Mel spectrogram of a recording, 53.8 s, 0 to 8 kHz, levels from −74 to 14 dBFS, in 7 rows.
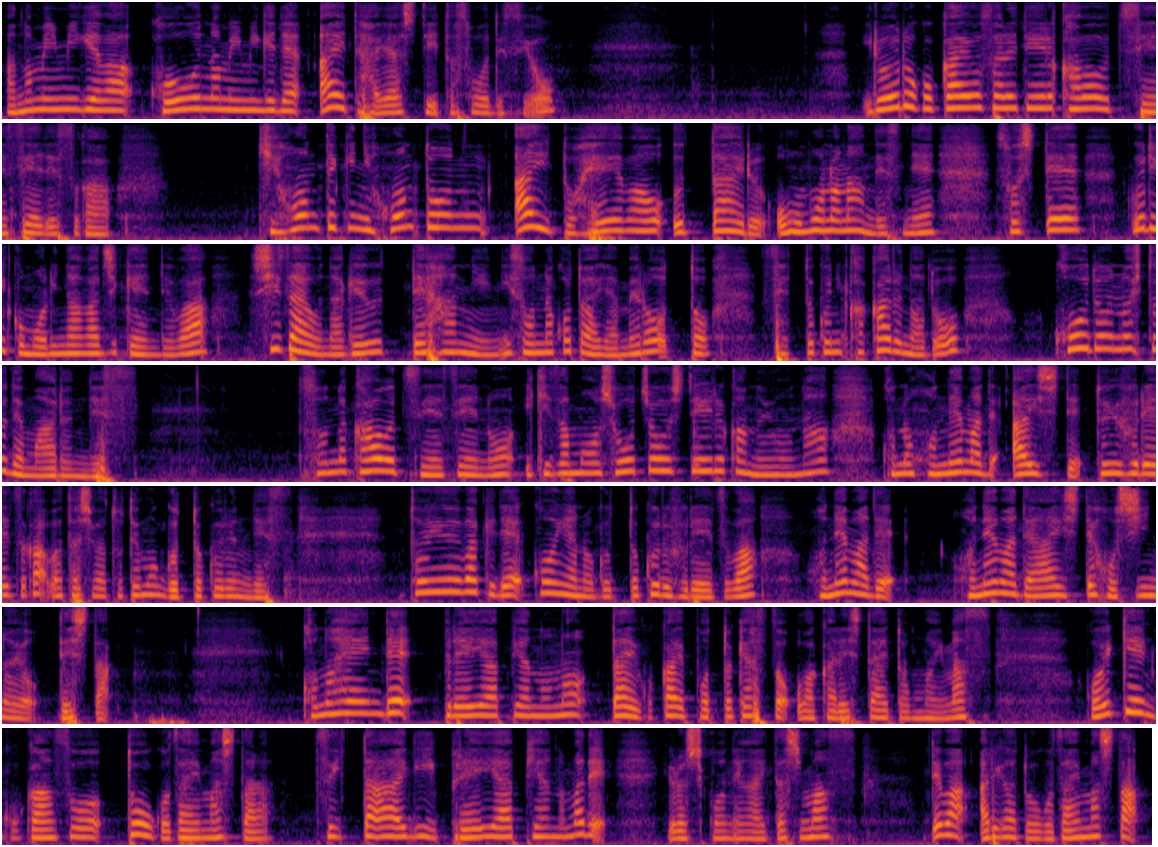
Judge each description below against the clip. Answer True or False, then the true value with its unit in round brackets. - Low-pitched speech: False (225 Hz)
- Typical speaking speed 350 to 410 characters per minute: False (335 characters per minute)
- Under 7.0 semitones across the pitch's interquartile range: True (5.5 semitones)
